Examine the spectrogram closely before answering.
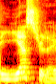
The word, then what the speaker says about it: yesterday: speak the word yesterday when we say yesterday we have the emphasis on the first syllable of the word so one thing you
